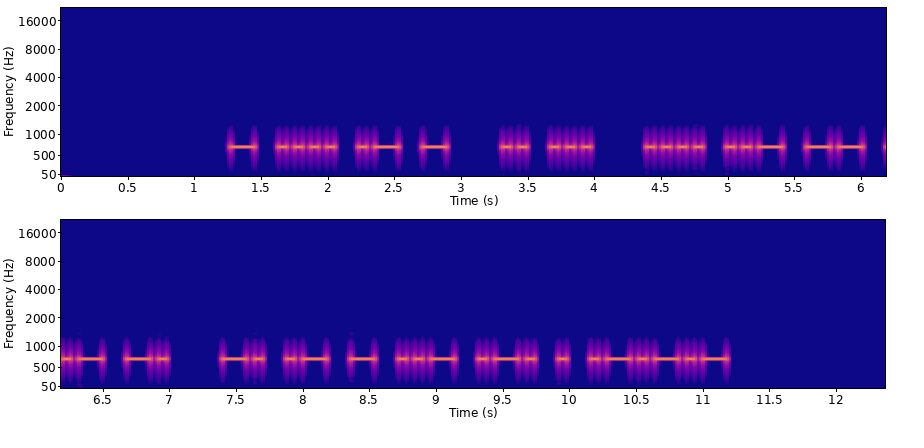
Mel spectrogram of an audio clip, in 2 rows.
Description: Morse code, heard as a keyed tone, about 20 wpm, 700 Hz. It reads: THAT IS HUMAN NATURE.
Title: Sentences from Top 1000 Words - Review Part 3 - 20wpm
